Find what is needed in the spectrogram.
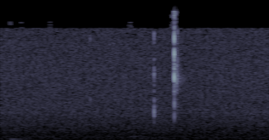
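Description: Near silence: faint room tone, with two faint short clicks a little over a second in.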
